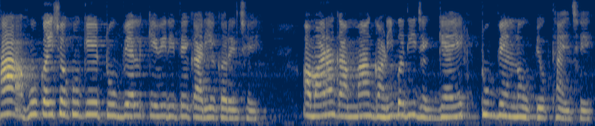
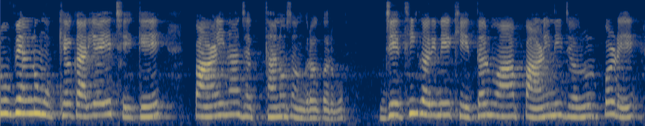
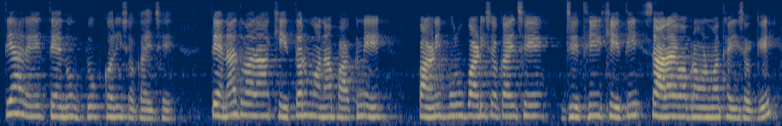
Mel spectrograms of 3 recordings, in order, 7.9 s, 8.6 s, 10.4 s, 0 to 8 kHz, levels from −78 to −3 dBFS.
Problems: none marked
